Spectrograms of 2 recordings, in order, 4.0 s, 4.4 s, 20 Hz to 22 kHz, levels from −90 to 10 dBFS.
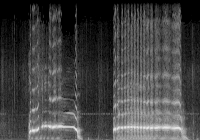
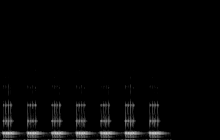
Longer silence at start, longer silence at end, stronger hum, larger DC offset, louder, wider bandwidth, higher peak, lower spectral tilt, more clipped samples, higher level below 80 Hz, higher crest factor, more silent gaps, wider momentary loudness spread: first, 0.55 s vs 0.05 s; second, 0.25 s vs 1.15 s; neither; neither; first, -5 LUFS vs -23 LUFS; first, over 20 kHz vs 6 kHz; first, 0 dBFS vs -8 dBFS; about the same, -1 dB/octave vs -1.5 dB/octave; first, 3% vs under 0.1%; first, -36 dBFS vs -52 dBFS; second, 8 dB vs 16 dB; neither; about the same, 6 LU vs 4 LU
